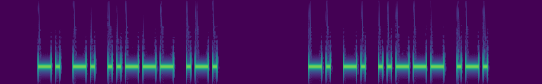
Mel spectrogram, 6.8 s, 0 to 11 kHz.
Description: Morse code, heard as a keyed tone, about 22 wpm, 700 Hz. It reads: NN2R NN2R
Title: USA Call Signs - 4 Characters - Repeated 2x - 22wpm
